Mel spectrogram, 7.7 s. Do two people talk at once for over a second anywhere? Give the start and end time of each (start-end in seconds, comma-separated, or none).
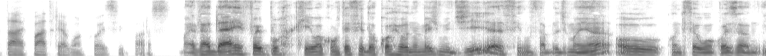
none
